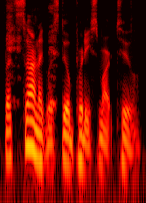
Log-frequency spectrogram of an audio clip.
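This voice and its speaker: A man with a fairly low voice reads a comic fan fiction story as a podcast host. He tells it mock-seriously, and the sound is close and dry. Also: sing-song, brisk, mellow, dry recording. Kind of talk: comedic narration of amateur fan fiction.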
